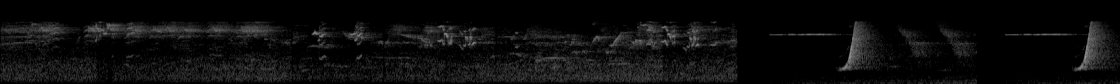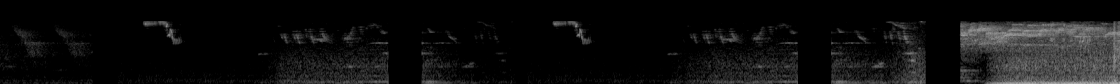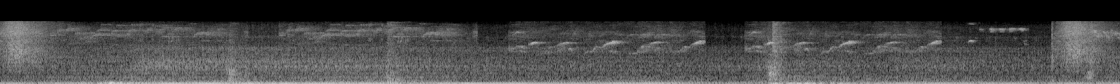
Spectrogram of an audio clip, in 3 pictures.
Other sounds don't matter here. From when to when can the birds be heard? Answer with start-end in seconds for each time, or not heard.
0.0-33.5.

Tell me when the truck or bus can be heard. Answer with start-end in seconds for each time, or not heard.
21.1-33.5.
